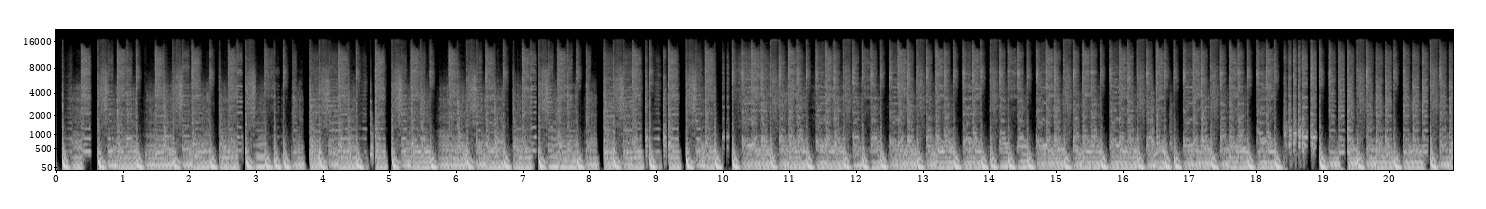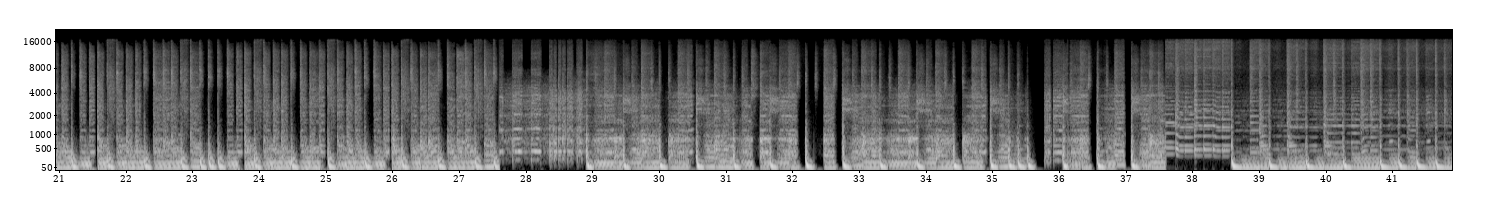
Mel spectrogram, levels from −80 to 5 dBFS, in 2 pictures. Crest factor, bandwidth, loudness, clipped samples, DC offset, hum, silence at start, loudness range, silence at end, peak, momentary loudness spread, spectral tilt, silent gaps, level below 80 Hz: 14 dB; 17.5 kHz; -19 LUFS; under 0.1%; under 0.1%; none; 0.1 s; 1 LU; 0 s; -4 dBFS; 2 LU; -5 dB/octave; none; -22 dBFS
